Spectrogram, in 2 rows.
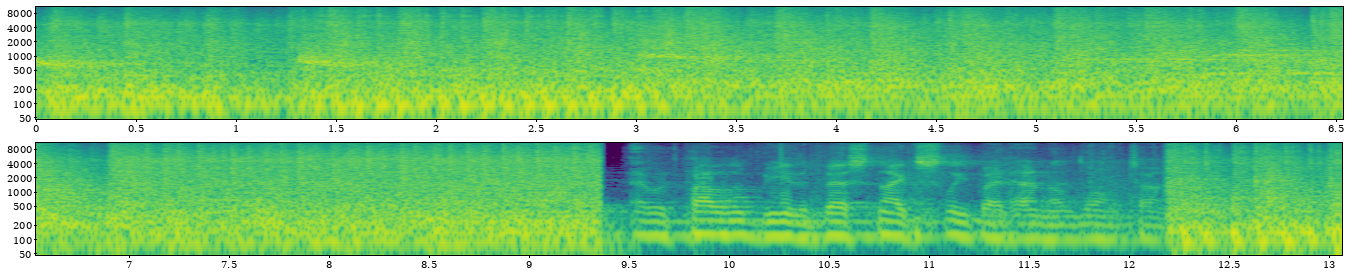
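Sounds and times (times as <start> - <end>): rapid banging and clatter: 0.0 - 9.4, 10.3 - 13.0.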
